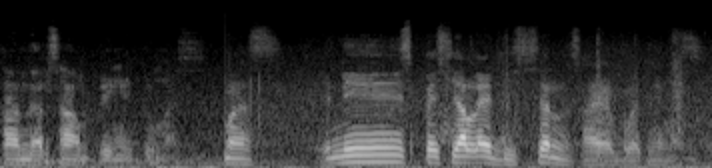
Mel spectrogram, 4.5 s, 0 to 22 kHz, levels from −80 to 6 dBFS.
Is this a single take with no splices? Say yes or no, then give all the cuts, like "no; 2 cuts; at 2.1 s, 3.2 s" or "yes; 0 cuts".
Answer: no; 1 cut; at 1.4 s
